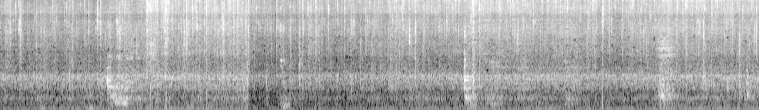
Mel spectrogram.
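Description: An eggplant slice in beaten egg sizzling steadily as it fries in a frying pan, with a few light clicks and scrapes of a fork against the pan.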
